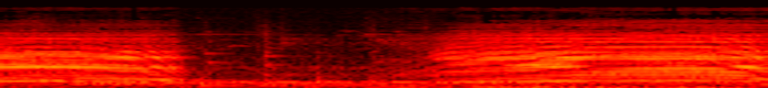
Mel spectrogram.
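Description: A cow moos loudly, two long drawn-out lowing calls separated by a brief dip, with rich harmonic tone and no voices present.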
